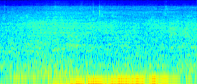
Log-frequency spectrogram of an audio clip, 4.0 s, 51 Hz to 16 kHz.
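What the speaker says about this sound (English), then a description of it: "the 3-litre straight 6, as you see here, driving away" Toyota GR Supra A90 with its 3-litre straight-six pulling away, a steady low rumble that holds loud and close across the whole moment with no voices over it.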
